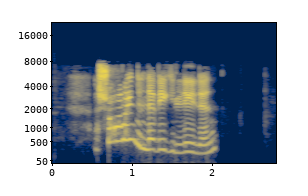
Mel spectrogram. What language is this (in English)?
Kabyle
